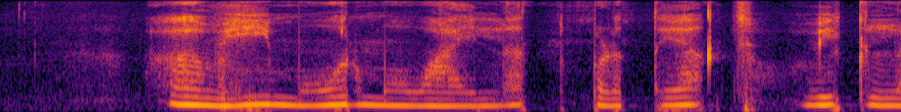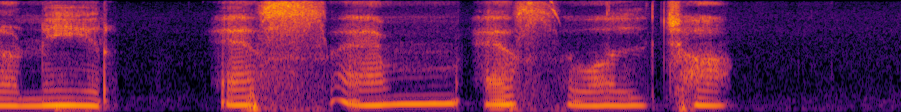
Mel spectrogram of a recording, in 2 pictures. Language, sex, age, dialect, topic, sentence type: Magahi, female, 25-30, Northeastern/Surjapuri, banking, statement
